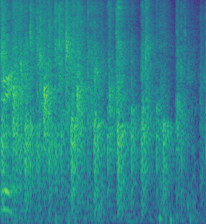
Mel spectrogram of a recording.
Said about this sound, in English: Now you can give her a round of applause.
